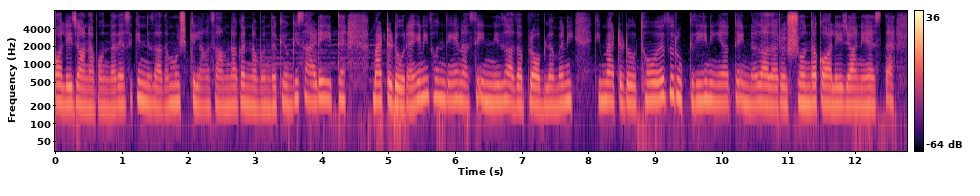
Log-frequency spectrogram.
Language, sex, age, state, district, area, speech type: Dogri, female, 18-30, Jammu and Kashmir, Udhampur, rural, spontaneous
